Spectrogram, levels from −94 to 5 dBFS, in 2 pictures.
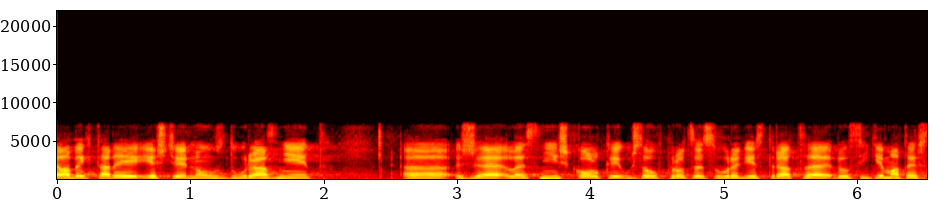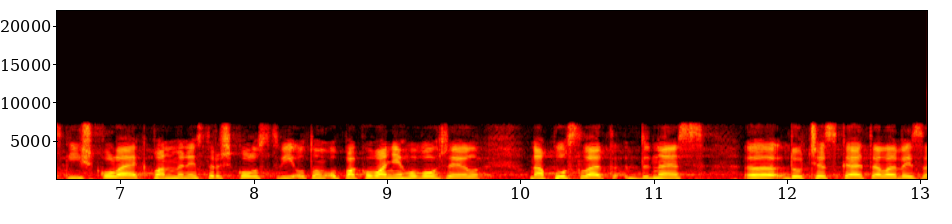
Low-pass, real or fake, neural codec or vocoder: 7.2 kHz; fake; codec, 16 kHz, 4 kbps, FunCodec, trained on Chinese and English, 50 frames a second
